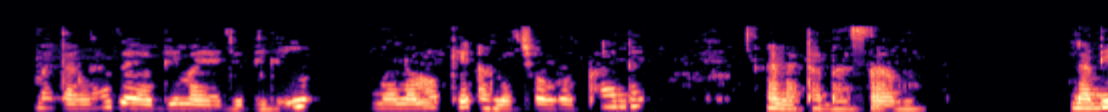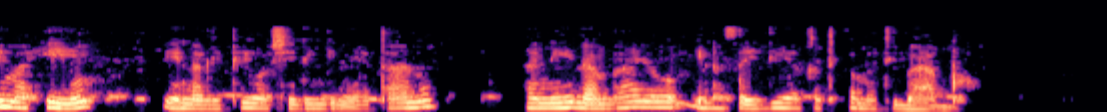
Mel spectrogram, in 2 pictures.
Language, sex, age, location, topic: Swahili, female, 36-49, Kisii, finance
